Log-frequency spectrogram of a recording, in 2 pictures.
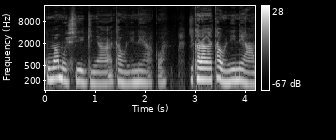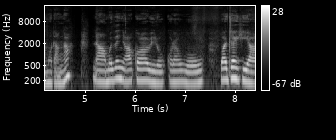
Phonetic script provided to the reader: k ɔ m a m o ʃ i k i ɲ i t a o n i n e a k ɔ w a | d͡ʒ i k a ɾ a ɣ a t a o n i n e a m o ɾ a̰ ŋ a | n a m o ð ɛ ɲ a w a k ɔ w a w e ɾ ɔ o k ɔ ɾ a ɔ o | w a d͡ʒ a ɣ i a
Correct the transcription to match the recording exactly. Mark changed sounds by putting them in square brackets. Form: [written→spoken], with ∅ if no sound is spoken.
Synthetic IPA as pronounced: k [ɔ→u] m a m o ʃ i [k→ɡ] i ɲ [i→a] t a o n i n e a k ɔ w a | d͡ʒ i k a ɾ a ɣ a t a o n i n e a m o ɾ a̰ ŋ a | n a m o ð ɛ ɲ a w a k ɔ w a w e ɾ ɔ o k ɔ ɾ a ɔ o | w a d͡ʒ a ɣ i a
